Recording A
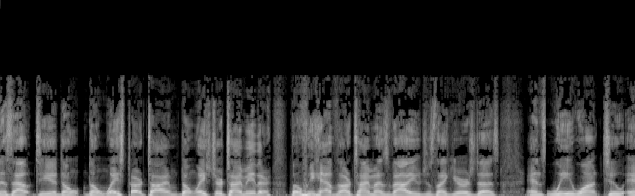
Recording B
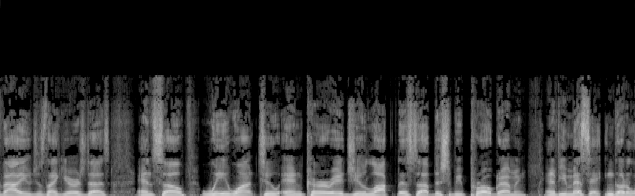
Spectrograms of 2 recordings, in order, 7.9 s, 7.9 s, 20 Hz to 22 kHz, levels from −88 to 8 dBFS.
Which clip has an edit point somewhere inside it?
A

